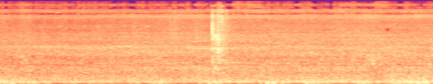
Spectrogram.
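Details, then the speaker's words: Combine harvesting with straw chopper running: steady drone with one sharp crack near three seconds, like something hard flung through the chopper; observer suspects a stone went out of the chopper, not confirmed. "Sounds like a stone's just gone out of John's chopper."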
